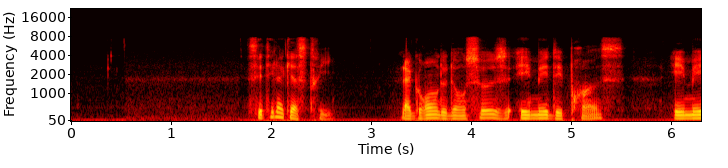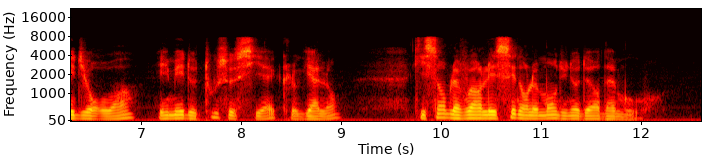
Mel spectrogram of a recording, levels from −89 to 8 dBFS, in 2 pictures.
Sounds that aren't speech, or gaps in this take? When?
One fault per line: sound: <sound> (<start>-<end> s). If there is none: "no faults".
no faults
